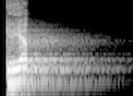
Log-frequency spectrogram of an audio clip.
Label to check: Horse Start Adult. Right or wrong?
Right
